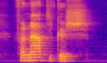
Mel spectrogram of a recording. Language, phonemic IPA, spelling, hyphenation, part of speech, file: Dutch, /fɑˈnatiˌkʏs/, fanaticus, fa‧na‧ti‧cus, noun, Nl-fanaticus.ogg
- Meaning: a fanatic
